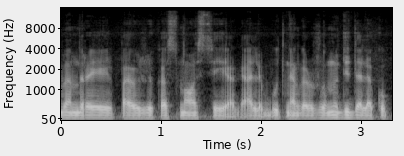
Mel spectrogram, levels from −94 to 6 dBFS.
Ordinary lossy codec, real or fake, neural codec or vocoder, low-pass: AAC, 96 kbps; real; none; 14.4 kHz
